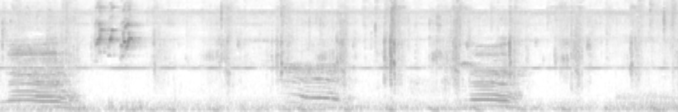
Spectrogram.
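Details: Tame village cows moving to a grazing field, calling three times with bellowing moos about two seconds apart, amid outdoor rural noise and a faint steady high tone.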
